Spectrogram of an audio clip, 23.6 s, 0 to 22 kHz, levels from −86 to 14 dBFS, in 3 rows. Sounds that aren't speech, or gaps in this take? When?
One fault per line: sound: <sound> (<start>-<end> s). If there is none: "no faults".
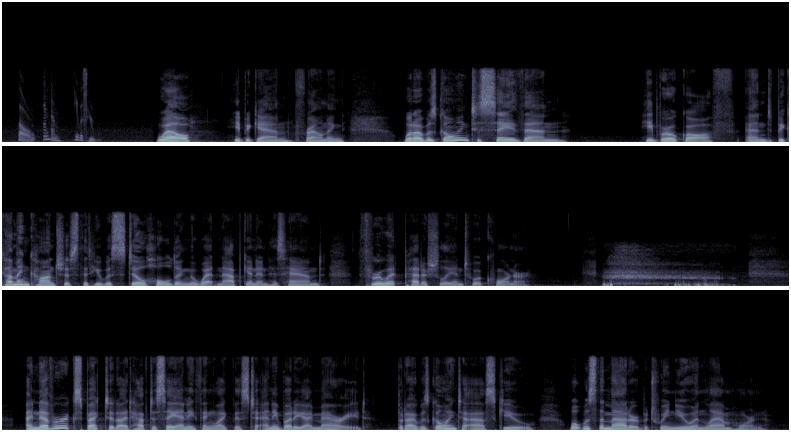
sound: chirp (0.2-1.0 s)
sound: sigh (13.9-15.2 s)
